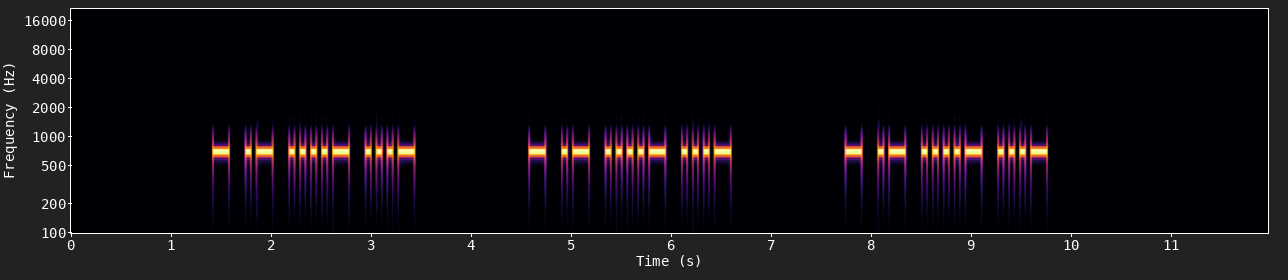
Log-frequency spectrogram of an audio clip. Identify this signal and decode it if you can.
Morse code, heard as a keyed tone, about 22 wpm, 700 Hz. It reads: TA4V TA4V TA4V
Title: DXCC-100 Call Signs - 4 Characters - Repeated 3x - 22wpm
